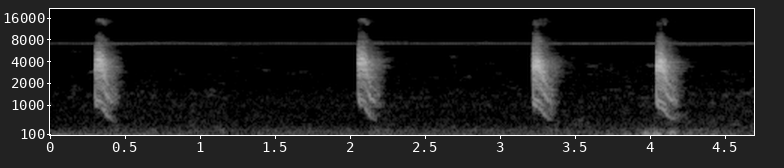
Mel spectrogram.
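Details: Long-tailed shrike, an actively singing bird used as a lure to get silent shrikes to sing: four short, harsh, downward-sweeping notes spaced one to two seconds apart, with faint low background rumble.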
